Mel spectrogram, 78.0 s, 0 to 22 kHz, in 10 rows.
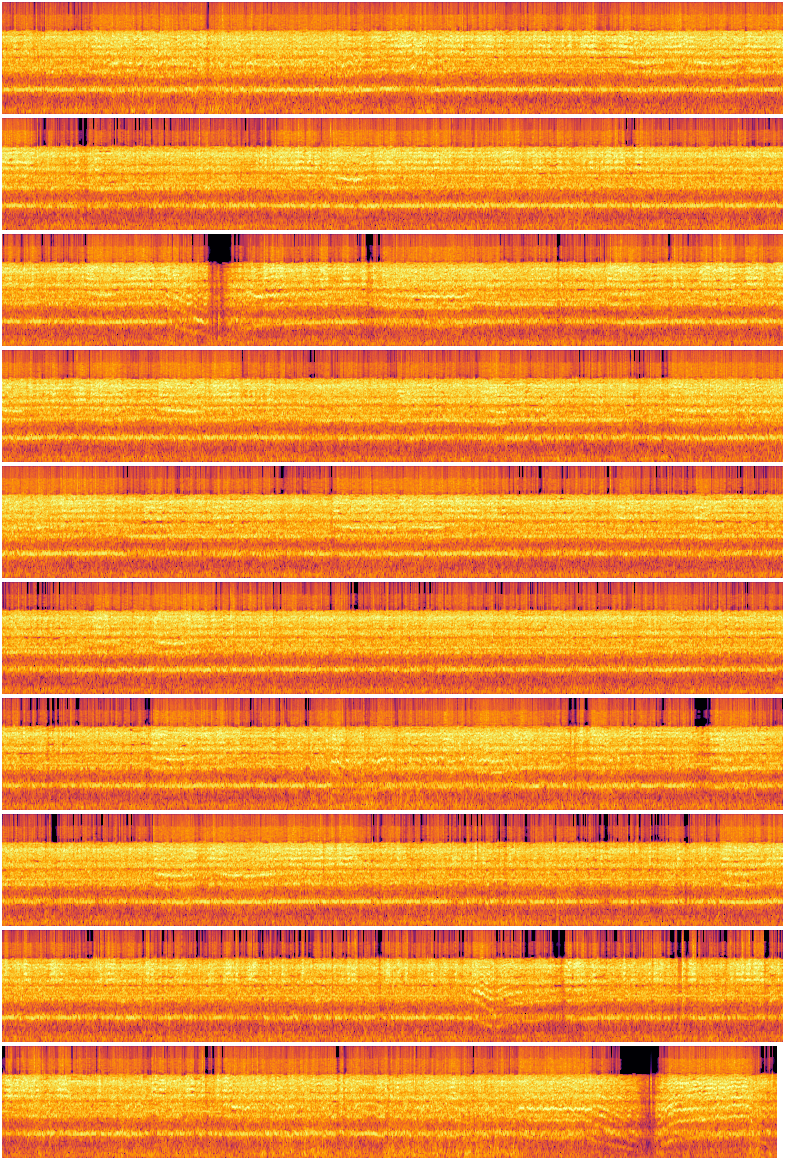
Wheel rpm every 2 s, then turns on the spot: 230, 210, 230, 230, 230, 230, 230, 230, 170, 180, 220, 230, 230, 230, 230, 220, 220, 220, 230, 230, 230, 230, 230, 230, 230, 210, 220, 230, 230, 230, 240, 230, 230, 230, 220, 230, 220, 220, 120.
none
